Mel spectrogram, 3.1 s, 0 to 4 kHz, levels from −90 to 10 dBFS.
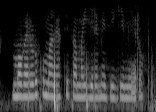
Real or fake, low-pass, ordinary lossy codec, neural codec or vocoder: real; 3.6 kHz; AAC, 16 kbps; none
